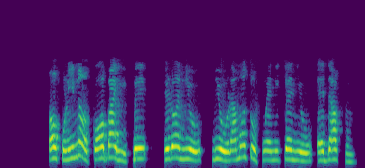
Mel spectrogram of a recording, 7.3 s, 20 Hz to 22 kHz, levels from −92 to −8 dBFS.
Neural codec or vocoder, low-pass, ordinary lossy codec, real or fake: vocoder, 44.1 kHz, 128 mel bands, Pupu-Vocoder; 5.4 kHz; MP3, 32 kbps; fake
